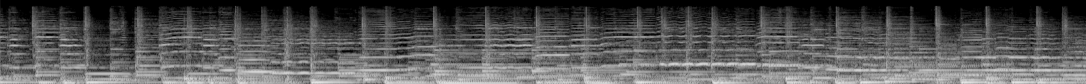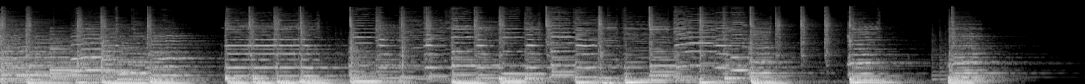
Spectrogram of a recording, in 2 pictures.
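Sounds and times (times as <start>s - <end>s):
Cuban danzon music: 0.0s - 21.3s.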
